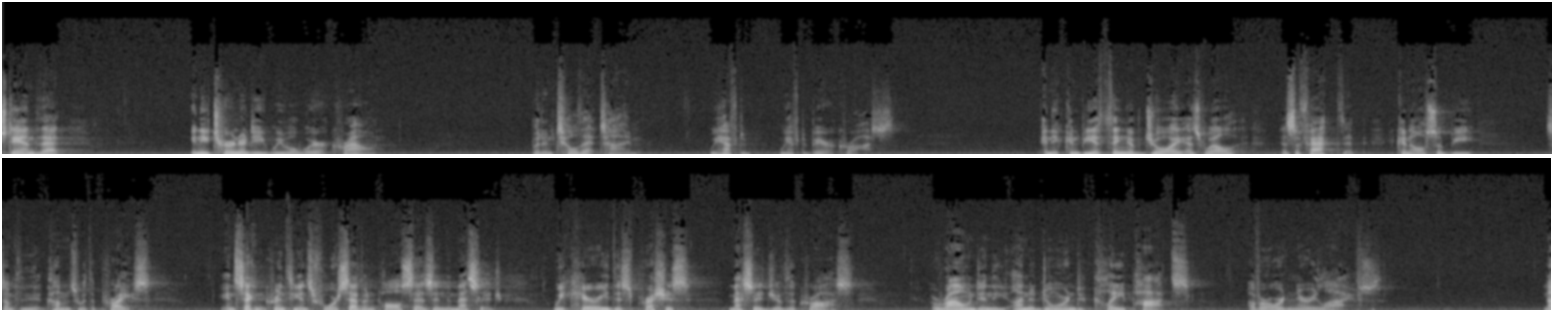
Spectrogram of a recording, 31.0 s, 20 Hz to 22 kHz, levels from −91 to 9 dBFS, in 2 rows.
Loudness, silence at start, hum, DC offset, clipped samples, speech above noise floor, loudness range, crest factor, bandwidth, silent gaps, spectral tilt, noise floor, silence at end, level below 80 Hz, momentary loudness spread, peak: -24 LUFS; 0 s; none; under 0.1%; under 0.1%; 28 dB; 10 LU; 26 dB; over 20 kHz; none; -3.5 dB/octave; -53 dBFS; 0 s; -58 dBFS; 15 LU; 0 dBFS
